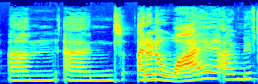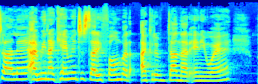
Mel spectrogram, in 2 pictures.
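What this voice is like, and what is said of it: South African accent. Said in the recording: “I know you're not from the U.S. ... most people are picking that up with your accent ... I am from South Africa”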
